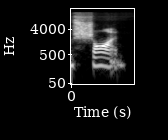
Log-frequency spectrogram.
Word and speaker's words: Sean: And the name Sean. But when it's spelled S-E-A-N, the letters do not match the sound.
